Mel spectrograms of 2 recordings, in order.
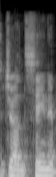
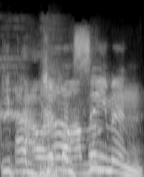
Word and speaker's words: John Cena: it was and he didn't know his name was john cena but he was like doing that for a week and i was like you know gotta say his name right go to your room john seaman yeah john same a man yeah sorry steve this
